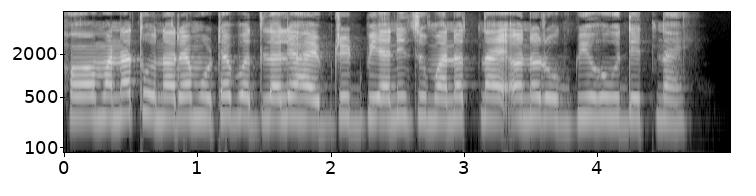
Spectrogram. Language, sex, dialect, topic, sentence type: Marathi, female, Varhadi, agriculture, statement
